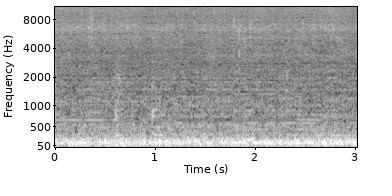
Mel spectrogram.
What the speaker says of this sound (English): I'm going to cook the garlic until it releases that delicious garlicky smell.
